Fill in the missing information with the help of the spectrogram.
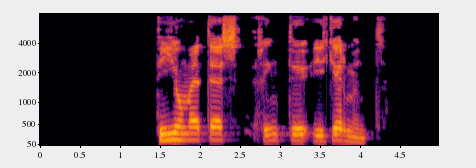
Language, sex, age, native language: Icelandic, male, 50-59, Icelandic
